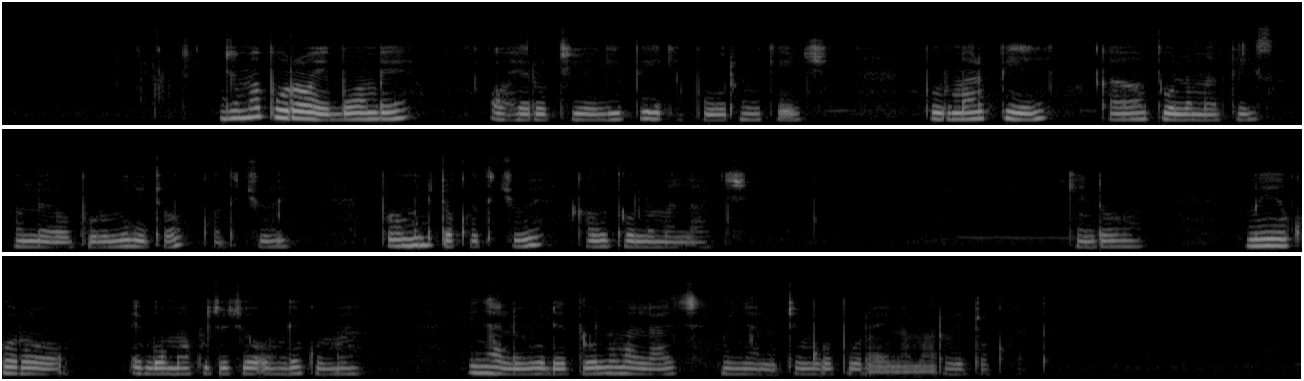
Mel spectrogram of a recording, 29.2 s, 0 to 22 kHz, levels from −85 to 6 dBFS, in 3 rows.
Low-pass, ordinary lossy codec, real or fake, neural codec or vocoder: none; none; fake; vocoder, 44.1 kHz, 128 mel bands every 512 samples, BigVGAN v2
